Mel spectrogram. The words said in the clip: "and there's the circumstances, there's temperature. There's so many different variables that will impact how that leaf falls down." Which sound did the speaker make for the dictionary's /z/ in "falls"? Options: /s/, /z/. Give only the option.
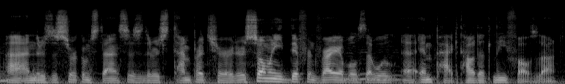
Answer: /z/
